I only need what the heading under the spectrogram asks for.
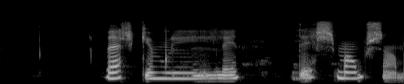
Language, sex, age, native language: Icelandic, female, 9, Icelandic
